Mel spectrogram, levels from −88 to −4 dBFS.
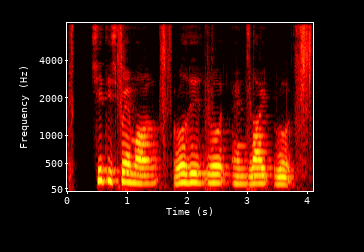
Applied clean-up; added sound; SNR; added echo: neural mask model RNNoise.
